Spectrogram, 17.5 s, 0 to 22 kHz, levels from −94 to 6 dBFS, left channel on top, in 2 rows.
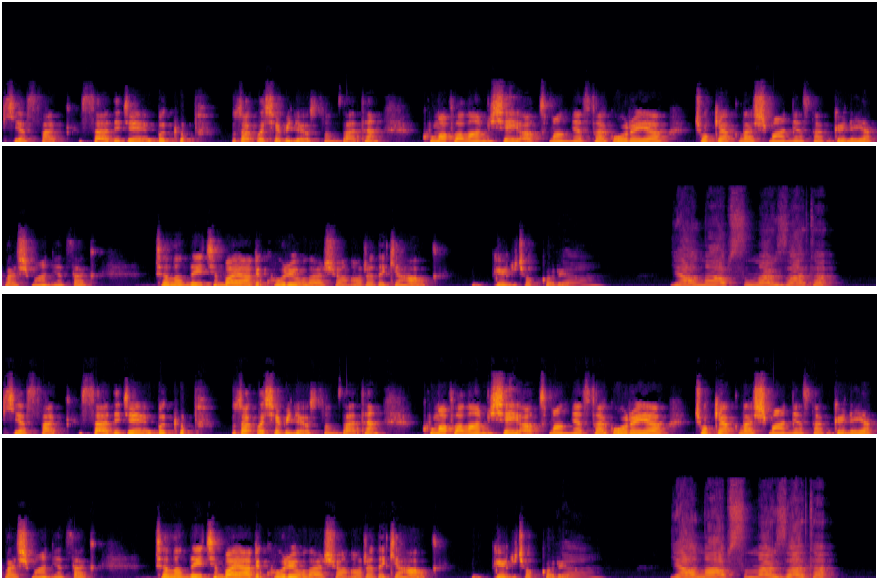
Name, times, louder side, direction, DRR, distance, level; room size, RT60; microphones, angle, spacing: voice 1, 0.0-9.6 10.3-13.0 13.4-14.5, right 3 dB, 20° right, 0.5 m, -23 dB
voice 2, 14.3-14.7 15.4-17.0, right 2 dB, 85° right, 1.9 m, -28 dB
13.5 x 8.5 x 2.9 m
head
